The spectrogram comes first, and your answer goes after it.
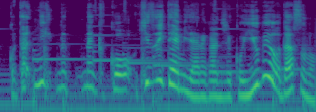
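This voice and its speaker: A woman's very fast speech with very wide pitch swings and music in the background. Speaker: horror movie fan and video streamer. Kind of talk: casual Q&A chat to camera. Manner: casual, rambling, chatty.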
